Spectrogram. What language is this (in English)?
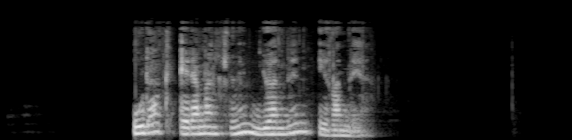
Basque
